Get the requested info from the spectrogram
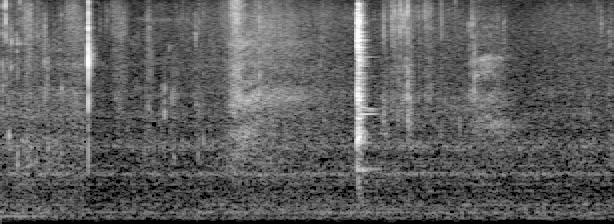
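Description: Close-up eating sounds: soft chewing and biting of a salmon bagel, with two sharp clicks, the louder one about three and a half seconds in.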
